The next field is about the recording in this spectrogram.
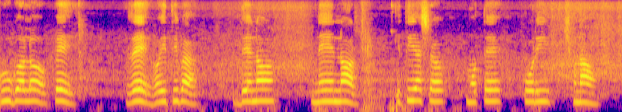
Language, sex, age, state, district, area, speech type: Odia, female, 30-45, Odisha, Malkangiri, urban, read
